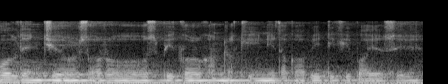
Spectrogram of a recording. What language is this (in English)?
Naga Pidgin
